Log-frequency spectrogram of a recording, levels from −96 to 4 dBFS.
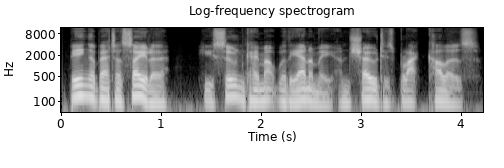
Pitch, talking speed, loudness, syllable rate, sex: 105 Hz, 225 wpm, -18 LUFS, 5.8 syllables/s, male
